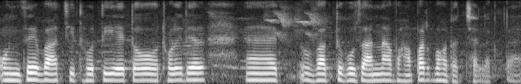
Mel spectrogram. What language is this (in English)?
Urdu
